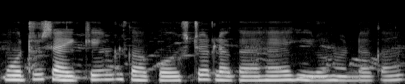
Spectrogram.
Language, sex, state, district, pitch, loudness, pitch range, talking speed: Hindi, female, Chandigarh, Chandigarh, 195 Hz, -15 LUFS, 190-215 Hz, 120 wpm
